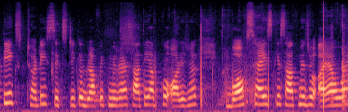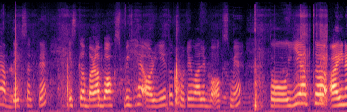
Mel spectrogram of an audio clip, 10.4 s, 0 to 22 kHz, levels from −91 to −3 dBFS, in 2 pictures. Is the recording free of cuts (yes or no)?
yes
